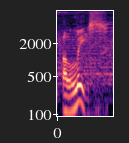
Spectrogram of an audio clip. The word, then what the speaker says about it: Elise: It's going to look like Alice, but she's from Belgium and pronounces her name Elise.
